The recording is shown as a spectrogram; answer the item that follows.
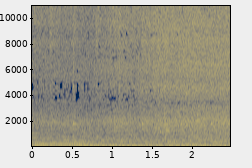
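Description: Ocean waves wash in at a beach on a sunny early morning, a steady, loud surf roar mixed with wind noise that stays even throughout with no voices.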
